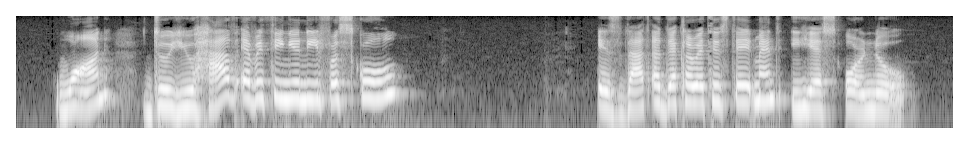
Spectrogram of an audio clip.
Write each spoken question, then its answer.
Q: Is that a declarative statement?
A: Absolutely not. That is an example of an interrogative sentence.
